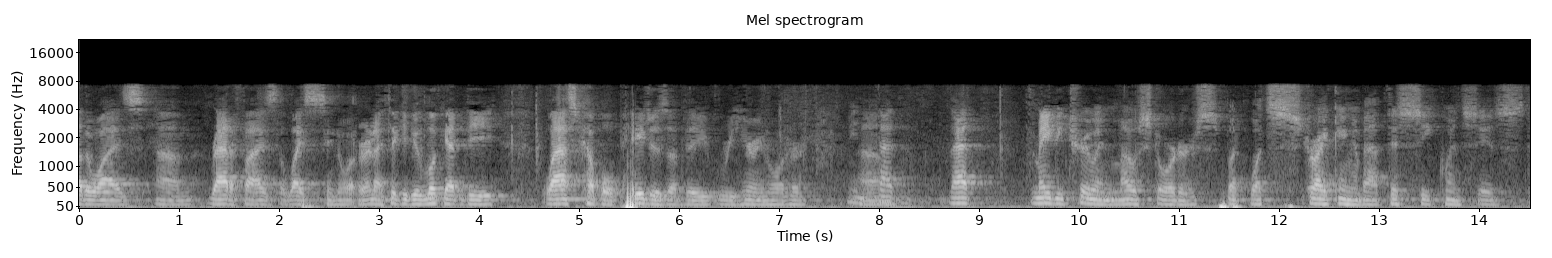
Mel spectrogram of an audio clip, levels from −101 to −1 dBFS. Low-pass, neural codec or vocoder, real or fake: 7.2 kHz; none; real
